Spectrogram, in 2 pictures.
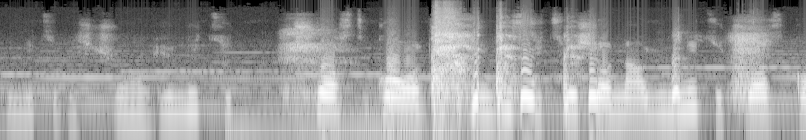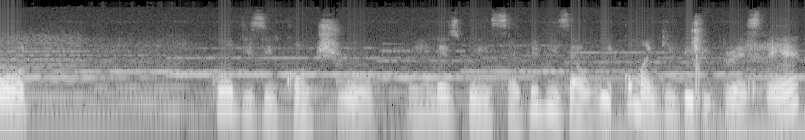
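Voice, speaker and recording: An actress playing a caring older sister, reassuring softly. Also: female voice, lowish voice, moderate pace, soft background music, lightly acted. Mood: soothing. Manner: soft soothing reassurance.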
